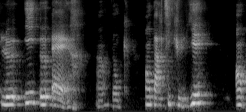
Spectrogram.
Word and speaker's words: particulier: Oui, là, on prononce hier, mais si c'est au masculin ou quand c'est un adverbe, on va dire en particulier ou particulièrement, en premier, en dernier.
